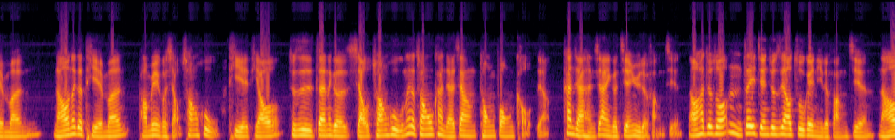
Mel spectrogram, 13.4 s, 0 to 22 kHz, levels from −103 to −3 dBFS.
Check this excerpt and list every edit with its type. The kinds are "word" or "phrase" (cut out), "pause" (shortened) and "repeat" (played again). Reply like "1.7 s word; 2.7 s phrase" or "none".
10.3 s pause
